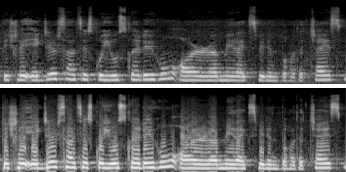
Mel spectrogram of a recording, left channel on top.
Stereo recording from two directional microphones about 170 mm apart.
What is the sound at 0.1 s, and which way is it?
Speech, 50° right (ahead or behind).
